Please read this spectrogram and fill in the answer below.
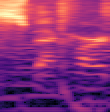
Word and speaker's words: Spekhardt: i'm joined today with this is spec heart is that how you uh pronounce that yes that's true all right awesome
